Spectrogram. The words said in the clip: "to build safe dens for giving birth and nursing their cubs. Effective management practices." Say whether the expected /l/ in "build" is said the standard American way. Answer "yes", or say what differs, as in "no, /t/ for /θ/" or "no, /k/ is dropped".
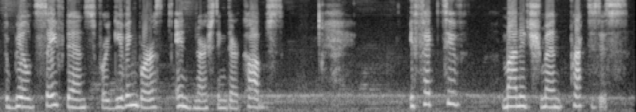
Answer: yes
